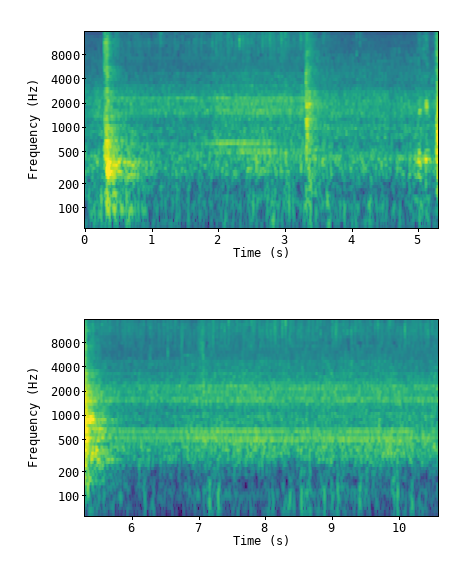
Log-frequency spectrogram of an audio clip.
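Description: Universal testing machine's hydraulic unit running with a steady hum whose tone grows stronger about halfway through, with three sharp knocks of metal being handled.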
